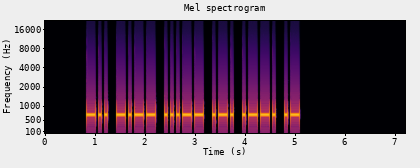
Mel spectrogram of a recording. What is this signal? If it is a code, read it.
Morse code, heard as a keyed tone, about 20 wpm, 700 Hz. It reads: DY3RPA
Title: DXCC-100 Call Signs - 6 Characters - Repeated 2x - 20wpm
